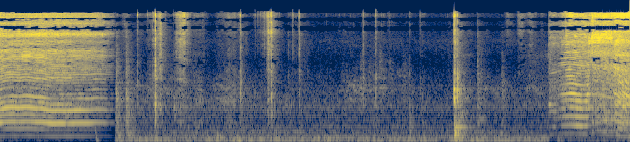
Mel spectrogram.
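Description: Dremel rotary tool with a cutoff wheel whining steadily as it cuts a vent hole through the metal diamond-plate camper wall, then stopping sharply about a second in. Quieter handling follows, with scattered clicks and one sharp click. Near the end the Dremel starts again, its whine rising in pitch as it spins up and bites into the metal.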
